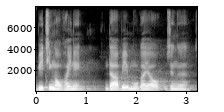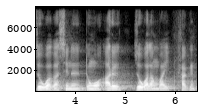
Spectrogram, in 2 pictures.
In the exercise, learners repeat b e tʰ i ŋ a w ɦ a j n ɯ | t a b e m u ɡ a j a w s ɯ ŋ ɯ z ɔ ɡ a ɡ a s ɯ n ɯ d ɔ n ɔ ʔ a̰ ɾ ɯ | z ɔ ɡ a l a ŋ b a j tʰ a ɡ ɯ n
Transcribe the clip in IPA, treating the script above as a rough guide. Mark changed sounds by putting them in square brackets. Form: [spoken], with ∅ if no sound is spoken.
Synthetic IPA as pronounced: b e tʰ i ŋ a w ɦ a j n ɯ | [d] a b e m u ɡ a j a w [z] ɯ ŋ ɯ z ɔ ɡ a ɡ a s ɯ n ɯ d ɔ [ŋ] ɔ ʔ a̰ ɾ ɯ | z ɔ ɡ a l a ŋ b a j tʰ a ɡ ɯ n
